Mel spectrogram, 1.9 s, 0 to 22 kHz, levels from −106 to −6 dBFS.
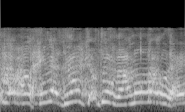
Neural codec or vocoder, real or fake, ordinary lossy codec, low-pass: codec, 16 kHz, 4.8 kbps, FACodec; fake; none; none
